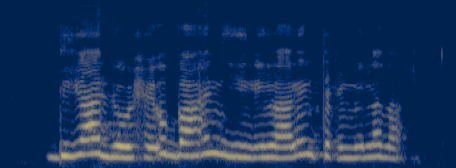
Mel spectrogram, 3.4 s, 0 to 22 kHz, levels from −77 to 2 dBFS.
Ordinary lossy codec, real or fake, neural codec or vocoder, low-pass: none; fake; codec, 44.1 kHz, 2.6 kbps, SNAC; none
